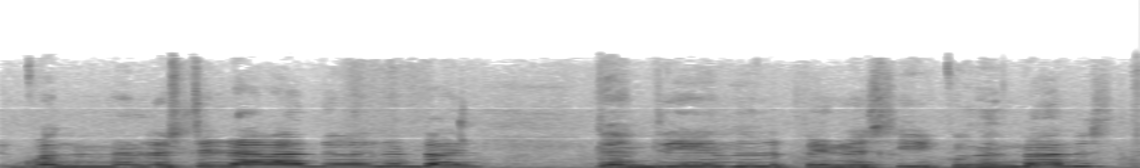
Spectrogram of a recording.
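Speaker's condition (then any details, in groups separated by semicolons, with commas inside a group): Cerebral palsy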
